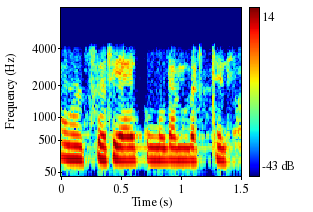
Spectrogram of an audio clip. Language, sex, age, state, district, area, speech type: Kannada, female, 18-30, Karnataka, Hassan, rural, conversation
